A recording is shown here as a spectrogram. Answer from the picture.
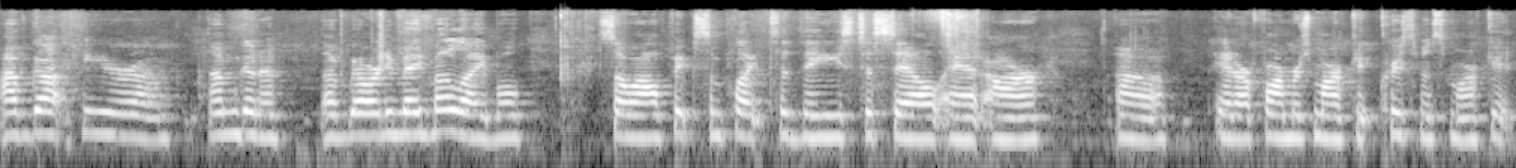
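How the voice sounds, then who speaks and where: With a Southern US accent, a woman speaks in a fairly high, flat monotone at a moderate pace. Light background noise can be heard. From US South. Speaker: home cooking video host. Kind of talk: cooking tutorial. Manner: casual with many fillers and hesitations. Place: kitchen. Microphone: camera far.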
